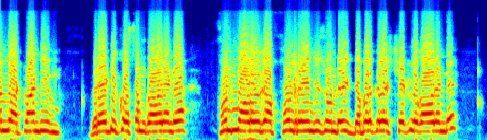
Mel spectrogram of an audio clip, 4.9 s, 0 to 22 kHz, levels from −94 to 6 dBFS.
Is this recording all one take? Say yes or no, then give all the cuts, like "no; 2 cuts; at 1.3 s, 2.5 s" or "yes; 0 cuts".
yes; 0 cuts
